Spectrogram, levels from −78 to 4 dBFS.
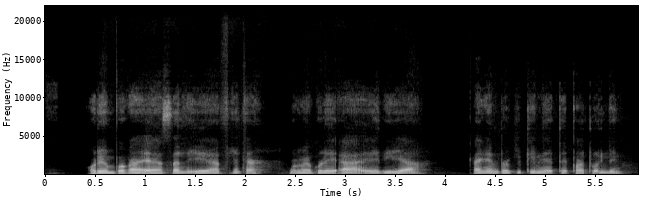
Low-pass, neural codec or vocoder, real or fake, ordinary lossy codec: none; codec, 44.1 kHz, 2.6 kbps, DAC; fake; none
